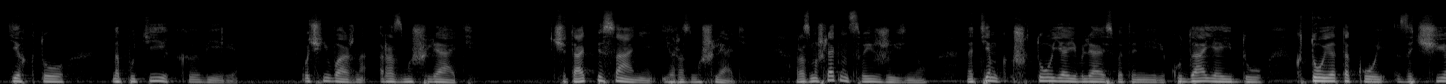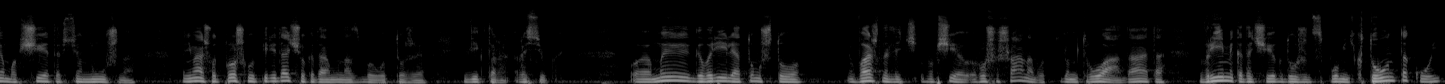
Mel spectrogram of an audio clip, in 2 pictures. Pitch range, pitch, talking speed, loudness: 115-140 Hz, 125 Hz, 145 wpm, -37 LUFS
